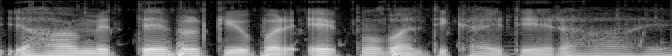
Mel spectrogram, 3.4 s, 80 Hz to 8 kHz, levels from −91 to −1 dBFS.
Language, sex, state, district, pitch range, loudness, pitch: Hindi, male, Arunachal Pradesh, Longding, 100-110 Hz, -18 LUFS, 105 Hz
